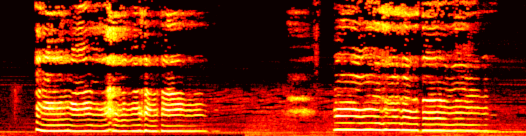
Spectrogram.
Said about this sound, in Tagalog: Nakarinig ako ng iyak ng babae.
